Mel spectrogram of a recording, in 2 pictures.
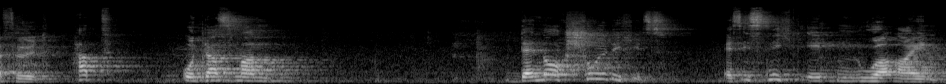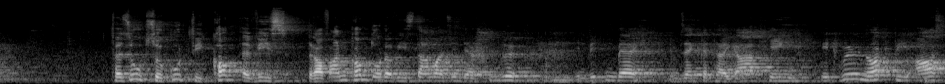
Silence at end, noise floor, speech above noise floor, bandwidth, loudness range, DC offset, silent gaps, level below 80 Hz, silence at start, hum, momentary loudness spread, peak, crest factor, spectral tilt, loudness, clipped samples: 0 s; -53 dBFS; 28 dB; 15.5 kHz; 4 LU; under 0.1%; none; -72 dBFS; 0 s; none; 15 LU; -4 dBFS; 22 dB; -4.5 dB/octave; -25 LUFS; under 0.1%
